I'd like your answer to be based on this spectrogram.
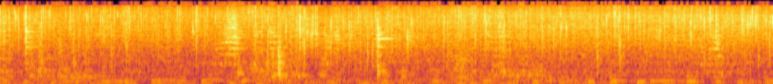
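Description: A tempeh patty fries in a pan over high then medium heat, giving a dense, steady sizzle with crackling pops and spatters, close and continuous throughout.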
